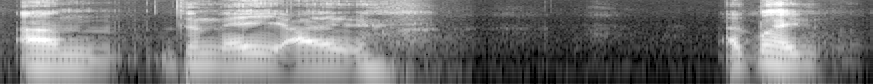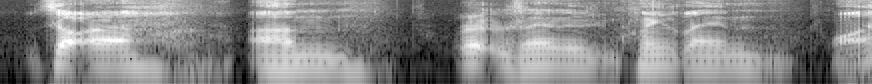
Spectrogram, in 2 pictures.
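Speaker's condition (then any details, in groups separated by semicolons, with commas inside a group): Cerebral palsy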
